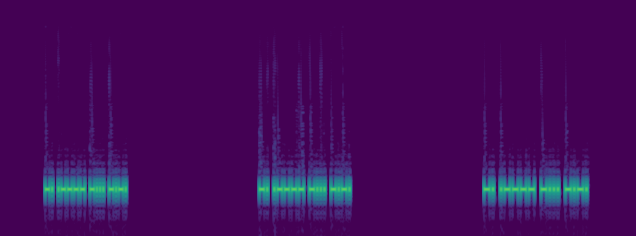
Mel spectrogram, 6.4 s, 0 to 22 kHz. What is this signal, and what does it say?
Morse code, heard as a keyed tone, about 61 wpm, 700 Hz. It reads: N1BC N1BC N1BC
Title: Speed Racing - USA 1x2 Call Signs 50wpm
